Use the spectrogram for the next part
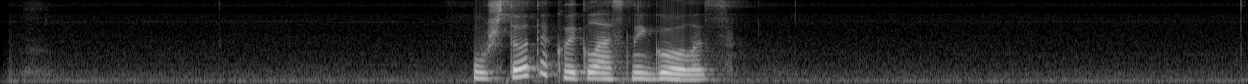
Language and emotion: Russian, positive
